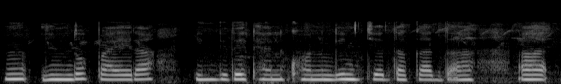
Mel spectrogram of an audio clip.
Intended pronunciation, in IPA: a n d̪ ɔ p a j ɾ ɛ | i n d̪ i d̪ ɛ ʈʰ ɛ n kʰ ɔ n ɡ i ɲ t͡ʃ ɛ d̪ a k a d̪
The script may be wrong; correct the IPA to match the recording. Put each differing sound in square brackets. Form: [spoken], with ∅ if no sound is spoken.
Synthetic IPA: [i] n d̪ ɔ p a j ɾ [a] | i n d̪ i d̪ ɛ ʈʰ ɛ n kʰ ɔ n ɡ i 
